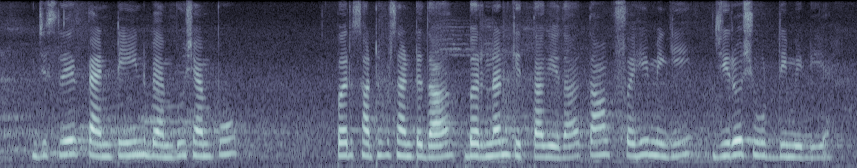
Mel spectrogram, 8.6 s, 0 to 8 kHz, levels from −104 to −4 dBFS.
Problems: constant background noise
